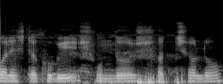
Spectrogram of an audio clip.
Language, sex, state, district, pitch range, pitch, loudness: Bengali, male, West Bengal, Paschim Medinipur, 95-140 Hz, 135 Hz, -21 LUFS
